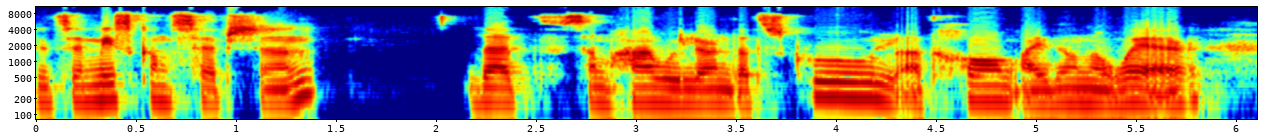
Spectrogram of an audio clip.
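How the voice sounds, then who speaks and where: Talking at a moderate pace, a woman speaks with a Greek accent. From Greece. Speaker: life and leadership coach. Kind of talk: interview.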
